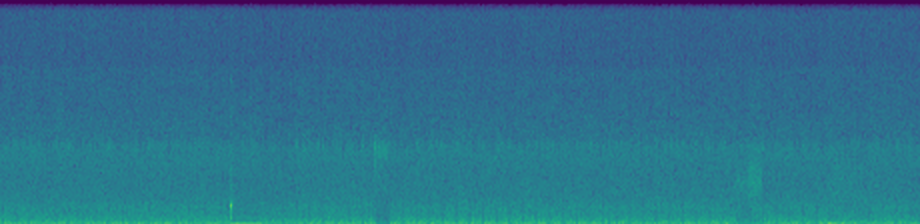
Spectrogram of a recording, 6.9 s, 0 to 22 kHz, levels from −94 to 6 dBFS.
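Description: A speech recording with processor overload crackle from 1.44 to 1.88 s. A gritty tearing rides on the sound there. Many short buffers, around 10 ms each, missed their deadlines in a row. About twenty were filled with stale repeated audio, giving hard-edged jumps.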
